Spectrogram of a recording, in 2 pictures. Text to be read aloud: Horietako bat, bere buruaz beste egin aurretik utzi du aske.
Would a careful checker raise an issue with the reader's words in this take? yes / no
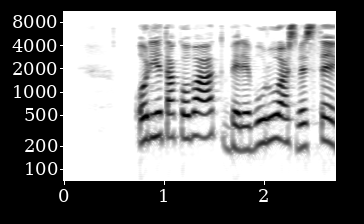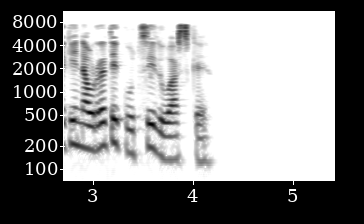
no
